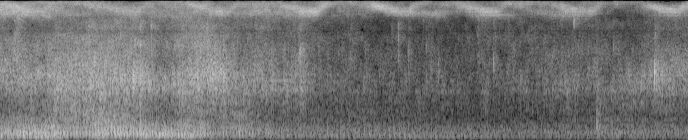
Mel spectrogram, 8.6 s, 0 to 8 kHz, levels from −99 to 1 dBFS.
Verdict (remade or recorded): recorded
